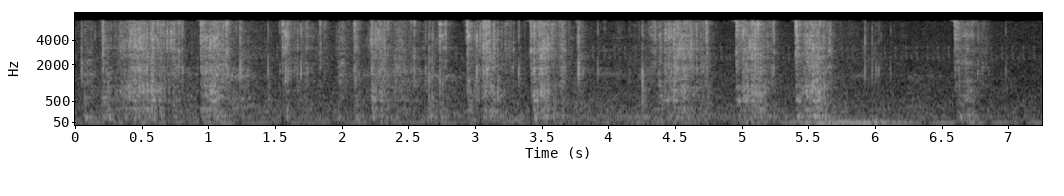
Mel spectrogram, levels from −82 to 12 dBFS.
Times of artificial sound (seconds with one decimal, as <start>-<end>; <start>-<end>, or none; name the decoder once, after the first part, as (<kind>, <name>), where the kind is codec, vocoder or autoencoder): 0.7-1.6 (vocoder, Vocos); 2.6-3.4; 4.9-7.3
